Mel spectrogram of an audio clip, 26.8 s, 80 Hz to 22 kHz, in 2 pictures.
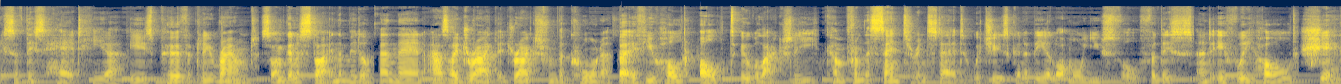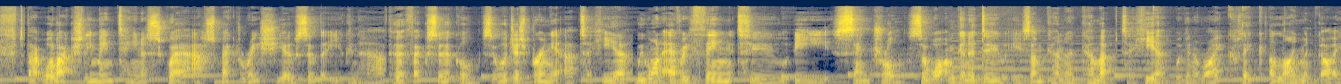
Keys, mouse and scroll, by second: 2.6 z, 3.7 click, 19.7-20.3 scroll up 1, 24.8 right click, 25.8 click.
